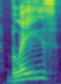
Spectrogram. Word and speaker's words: Blaise: by the name of blaze barnett and his name is spelled b-l-a-i-s-e blaze he's one years old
